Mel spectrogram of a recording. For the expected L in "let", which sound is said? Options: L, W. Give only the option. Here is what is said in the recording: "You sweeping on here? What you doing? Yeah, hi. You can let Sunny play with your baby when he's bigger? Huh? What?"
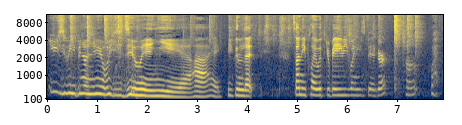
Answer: L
